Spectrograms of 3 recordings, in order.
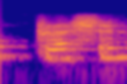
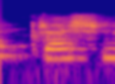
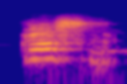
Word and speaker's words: प्रश्न: जी, वो प्रश्न नहीं होता है, प्रश्न होता है। उसमें जो शकार है वो आधा होता है। प्रश्न।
